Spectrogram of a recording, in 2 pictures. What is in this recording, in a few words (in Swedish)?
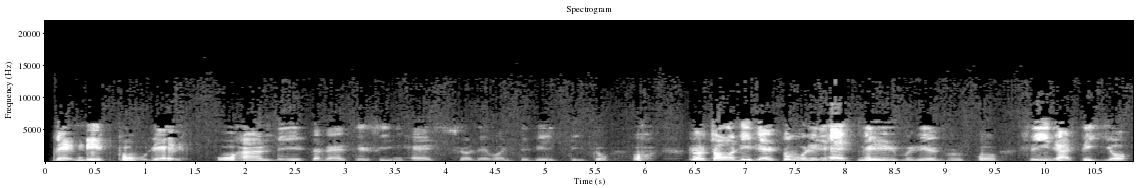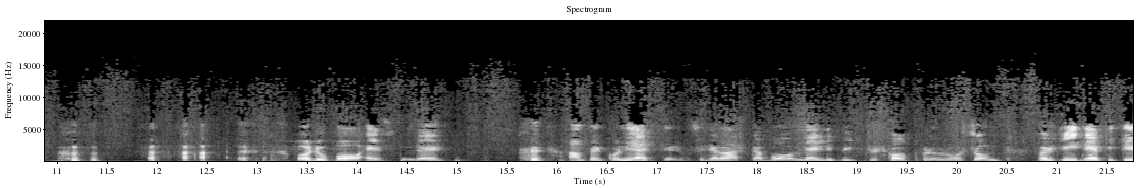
Lommaryd SMÅL, dialekter; Folkminnen; Svenska sagor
